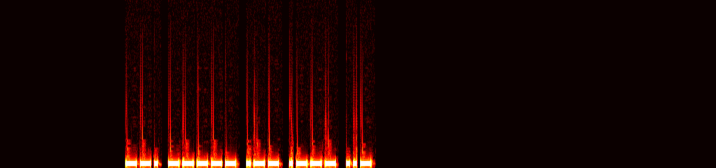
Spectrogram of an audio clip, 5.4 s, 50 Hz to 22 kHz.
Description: Morse code, heard as a keyed tone, about 46 wpm, 700 Hz. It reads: G0WJU
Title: DXCC-100 Call Signs - 5 Characters - Repeated 3x - 45wpm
